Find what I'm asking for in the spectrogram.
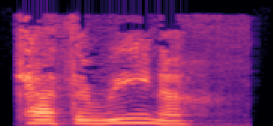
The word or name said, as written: katherina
